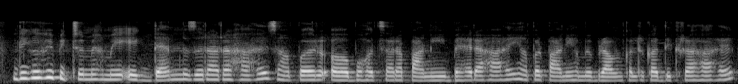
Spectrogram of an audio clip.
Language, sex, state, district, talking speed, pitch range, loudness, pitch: Hindi, female, Bihar, Saharsa, 250 wpm, 195-225 Hz, -18 LUFS, 205 Hz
